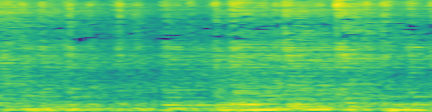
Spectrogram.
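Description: Live amplified acoustic-electric guitar played through a PA, with a strong deep bass underneath.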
